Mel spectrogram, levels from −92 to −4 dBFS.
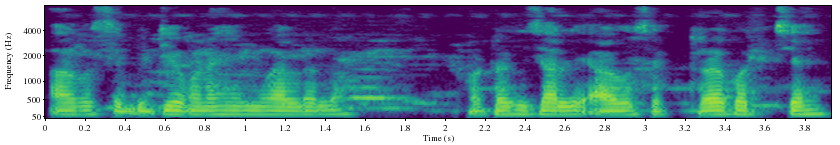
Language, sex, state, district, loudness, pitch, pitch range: Hindi, male, Bihar, Kishanganj, -20 LUFS, 105 Hz, 105-110 Hz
